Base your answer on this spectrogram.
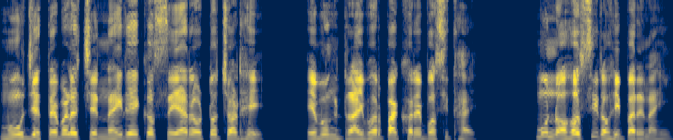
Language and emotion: Odia, happy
